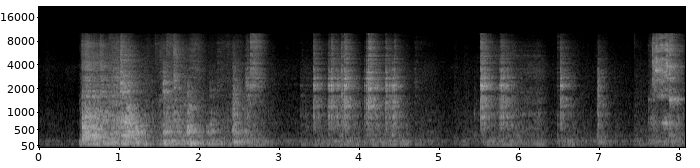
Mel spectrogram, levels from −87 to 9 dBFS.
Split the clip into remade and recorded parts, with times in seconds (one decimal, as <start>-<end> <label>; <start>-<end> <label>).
0.0-8.1 recorded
